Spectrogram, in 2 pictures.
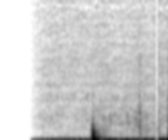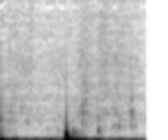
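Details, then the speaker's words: Sharp, hollow knocks over low road rumble, coming from inside a worn stabilizer link joint, caused by free play in the joint. "Bunyi ini datang terus dari dalam sambungan pautan pesttabil."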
